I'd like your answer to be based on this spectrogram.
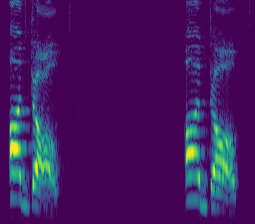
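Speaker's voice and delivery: "adult" stressed on the first syllable, AD-ult; British "adult", punch the opening A, falling off. Shown as a demonstration. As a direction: model "adult" with front stress, slowly. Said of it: "in the front".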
